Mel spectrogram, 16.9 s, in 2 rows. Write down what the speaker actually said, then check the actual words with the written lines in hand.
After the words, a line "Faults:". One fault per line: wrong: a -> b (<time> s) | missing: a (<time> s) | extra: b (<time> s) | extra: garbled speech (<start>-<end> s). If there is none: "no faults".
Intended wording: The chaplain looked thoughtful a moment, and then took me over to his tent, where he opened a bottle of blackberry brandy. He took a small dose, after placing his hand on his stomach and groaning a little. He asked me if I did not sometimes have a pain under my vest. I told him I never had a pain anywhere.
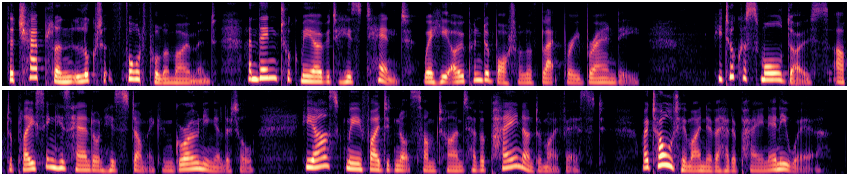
The chaplain looked thoughtful a moment, and then took me over to his tent, where he opened a bottle of blackberry brandy. He took a small dose, after placing his hand on his stomach and groaning a little. He asked me if I did not sometimes have a pain under my vest. I told him I never had a pain anywhere.
Faults:
no faults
